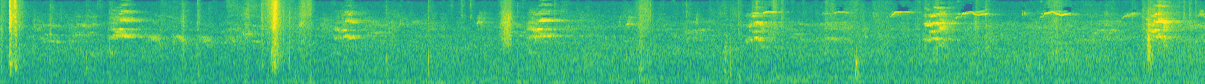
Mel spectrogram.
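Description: Faint, short, high bird chirps every second or two, with a few sharp clicks in between, over a quiet outdoor background.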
